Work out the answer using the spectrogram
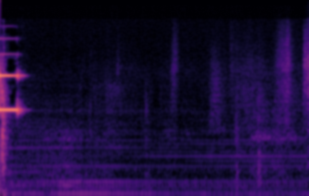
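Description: One short, high-pitched beep at switch-on, then a quiet low hum as the air conditioner powers up normally.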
